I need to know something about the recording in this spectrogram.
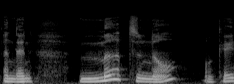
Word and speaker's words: maintenant: And then maintenant, okay? Normally we tend not to pronounce this e, okay? So we get this maintenant, maintenant, okay?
